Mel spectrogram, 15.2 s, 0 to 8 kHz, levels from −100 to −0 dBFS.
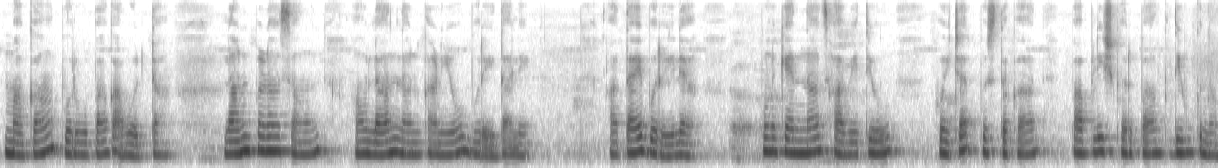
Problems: constant background noise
